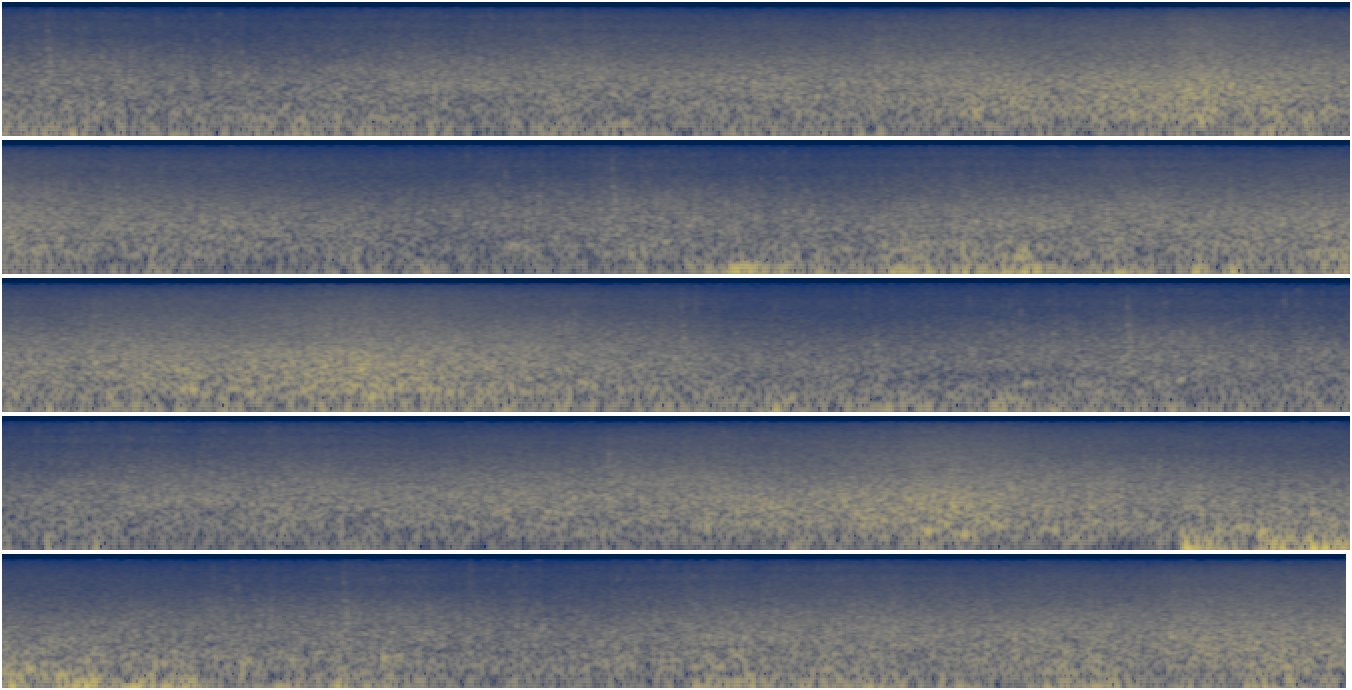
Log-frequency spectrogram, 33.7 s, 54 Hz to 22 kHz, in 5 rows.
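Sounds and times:
gentle ocean waves: 0.0s - 33.6s
low rumble of thunder: 26.1s - 32.6s
rhythmic patter of raindrops: 26.2s - 31.5s.

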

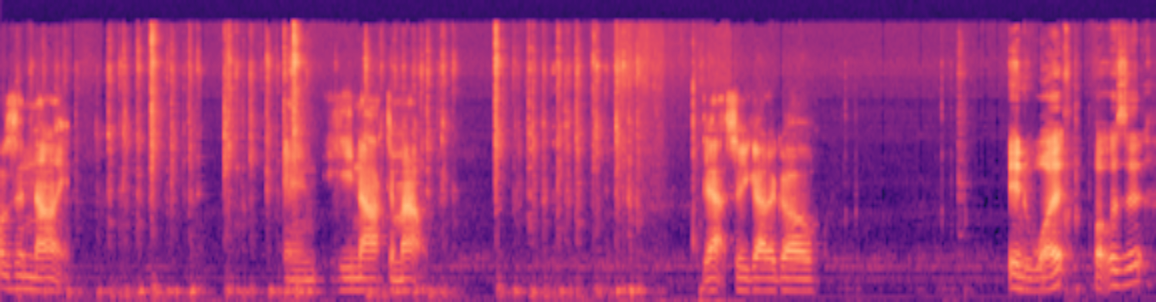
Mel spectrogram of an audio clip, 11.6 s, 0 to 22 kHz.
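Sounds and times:
speech: 0.0s - 0.8s, 2.8s - 4.4s, 7.0s - 8.2s, 10.1s - 11.5s
computer keyboard typing during an online search: 0.4s - 7.0s, 10.5s - 11.0s.

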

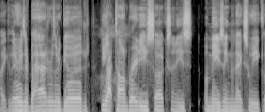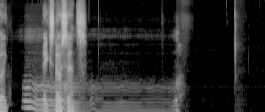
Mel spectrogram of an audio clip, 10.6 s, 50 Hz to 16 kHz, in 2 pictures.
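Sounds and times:
speech: 0.0s - 7.1s
person yawning: 5.8s - 9.1s.

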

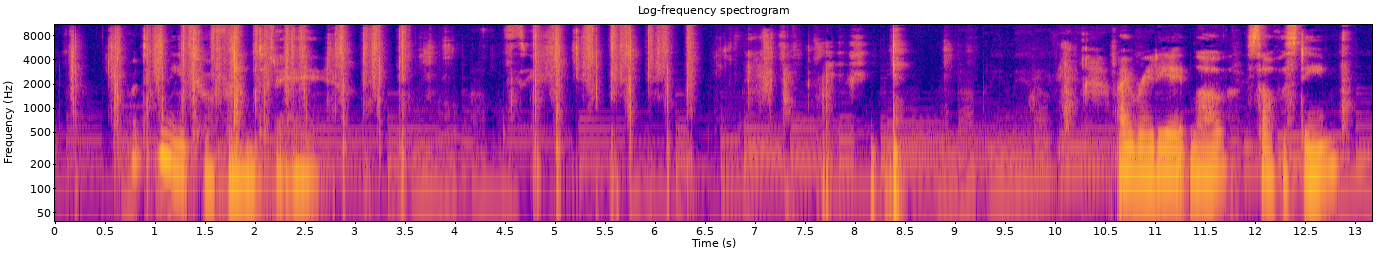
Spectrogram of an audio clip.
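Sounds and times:
deck of cards being shuffled: 0.0s - 8.5s
gentle music: 0.0s - 13.1s
speech: 0.8s - 2.8s, 10.6s - 13.0s.

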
